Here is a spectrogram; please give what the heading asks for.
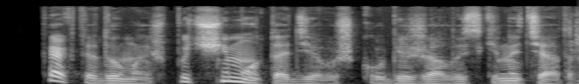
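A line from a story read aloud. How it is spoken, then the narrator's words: Plain question. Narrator (Russian): спросил я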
